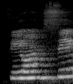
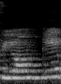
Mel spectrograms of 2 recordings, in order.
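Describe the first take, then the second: First: The middle consonant is an s sound. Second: The middle consonant is a k sound. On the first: The speaker calls it right. "फियोन से बोल रही हूं ना। तो ऑलरेडी इसका साउंड स ही है" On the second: The speaker calls it wrong. "यहां क्या मैं फियोन के बोल रही हूं क्या?"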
